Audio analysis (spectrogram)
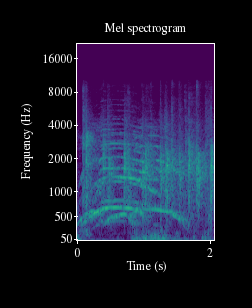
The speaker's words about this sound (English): This is the Mutiny Happy Hour open mic. Let's get a round of applause for that.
